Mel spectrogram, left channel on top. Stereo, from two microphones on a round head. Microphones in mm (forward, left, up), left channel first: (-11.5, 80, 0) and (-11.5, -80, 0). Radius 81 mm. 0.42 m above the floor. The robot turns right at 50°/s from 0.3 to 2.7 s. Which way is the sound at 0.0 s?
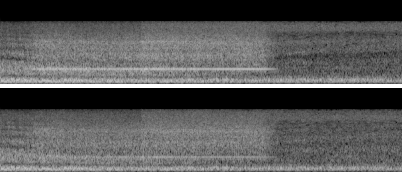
10° right (ahead or behind).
